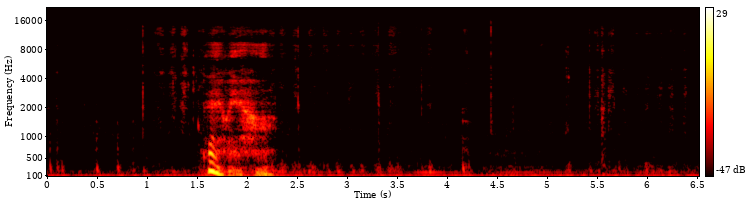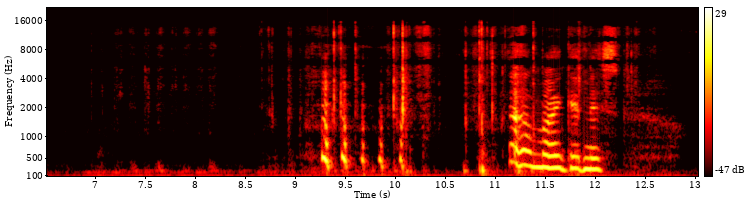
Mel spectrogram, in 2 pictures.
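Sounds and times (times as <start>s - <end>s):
pencil scratching on card: 0.0s - 8.8s
low room hum: 0.0s - 13.0s.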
